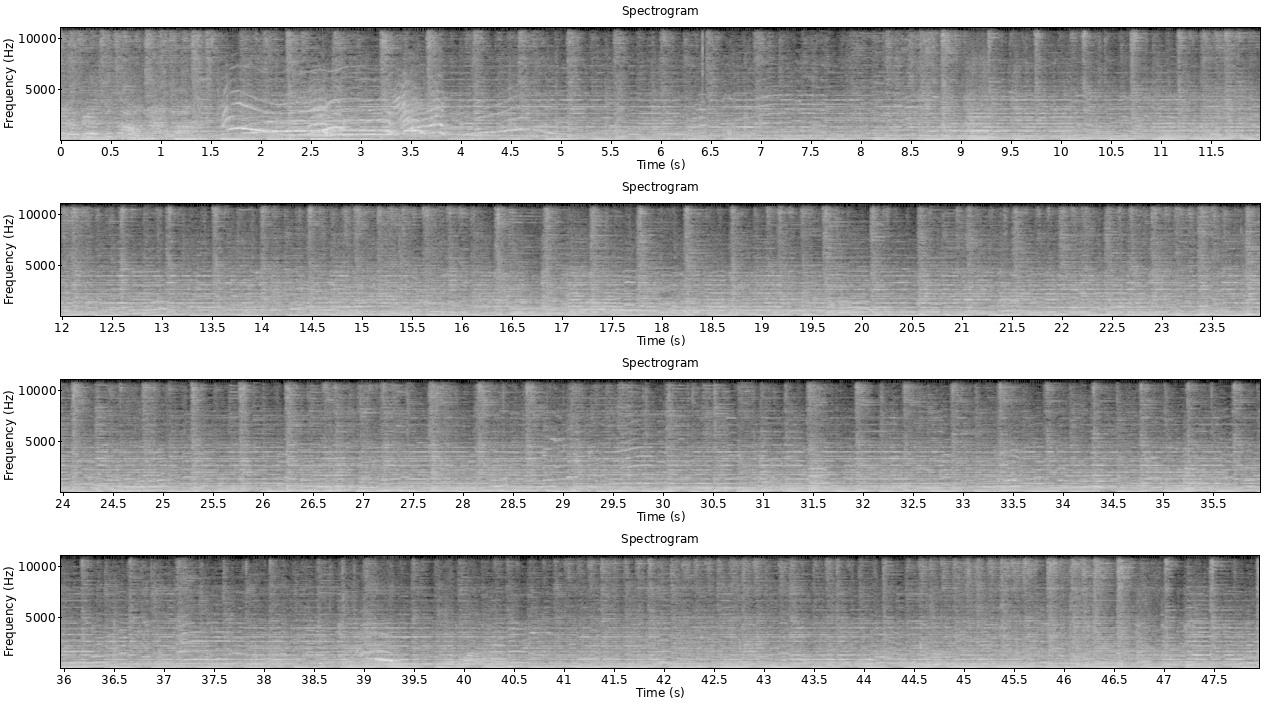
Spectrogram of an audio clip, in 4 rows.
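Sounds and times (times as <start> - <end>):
bluegrass band playing: 0.0 - 47.9
fiddles playing: 0.0 - 47.9
guitar: 0.0 - 47.9
mandolin: 0.0 - 47.9
upright bass: 0.0 - 47.9.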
